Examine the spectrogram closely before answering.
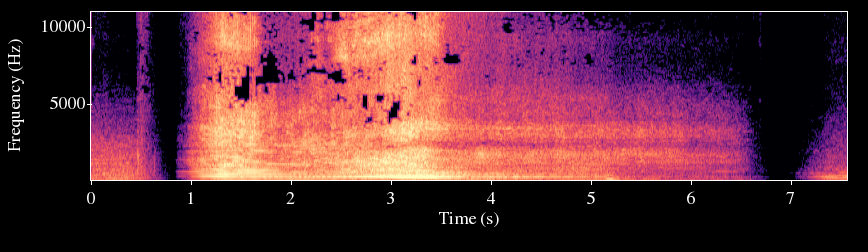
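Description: A race car engine roars loudly as the car speeds past and fades away.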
